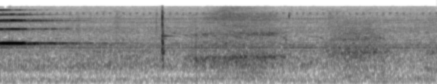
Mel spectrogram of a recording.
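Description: A high whistle-like tone that has just risen in pitch holds briefly and fades out in the first half second, followed by a single click, over low background noise.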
